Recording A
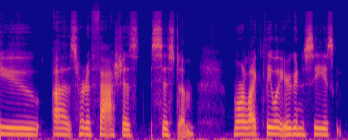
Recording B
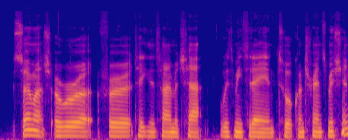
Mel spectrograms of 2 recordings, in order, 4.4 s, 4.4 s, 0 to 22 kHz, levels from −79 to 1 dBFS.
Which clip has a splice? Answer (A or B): A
